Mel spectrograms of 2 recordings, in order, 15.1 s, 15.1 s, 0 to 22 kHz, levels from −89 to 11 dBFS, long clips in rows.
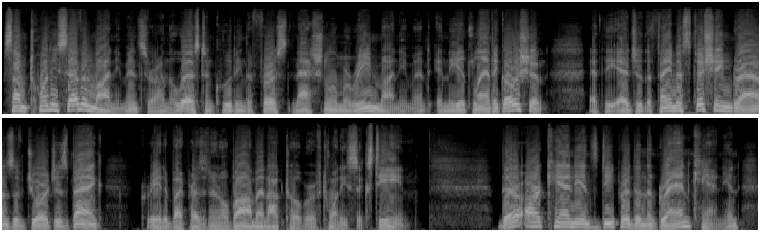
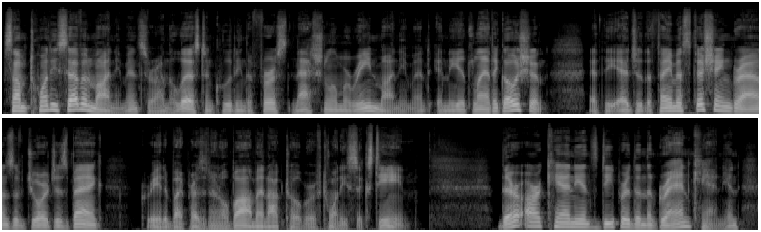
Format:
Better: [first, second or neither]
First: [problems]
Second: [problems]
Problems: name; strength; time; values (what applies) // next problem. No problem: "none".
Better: second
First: distortion; heavy; 11% of the sound clipped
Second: none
